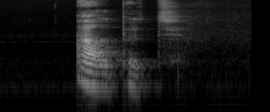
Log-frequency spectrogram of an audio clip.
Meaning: basin for storing manure
- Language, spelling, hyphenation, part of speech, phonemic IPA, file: Dutch, aalput, aal‧put, noun, /ˈaːl.pʏt/, Nl-aalput.ogg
